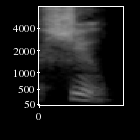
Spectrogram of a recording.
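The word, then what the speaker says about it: Siu: first name, I see it's Shu. on the screen. First name is spelled S-I-U, Shu.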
